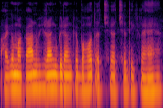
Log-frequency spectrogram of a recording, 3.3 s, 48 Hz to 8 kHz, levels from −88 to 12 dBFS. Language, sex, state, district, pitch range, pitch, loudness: Hindi, male, Bihar, Patna, 110-115 Hz, 115 Hz, -17 LUFS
